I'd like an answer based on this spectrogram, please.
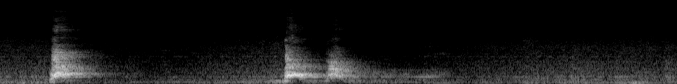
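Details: Rottweiler on guard duty barking: one deep bark, a pause of about two seconds, then two quick barks in succession over quiet background.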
